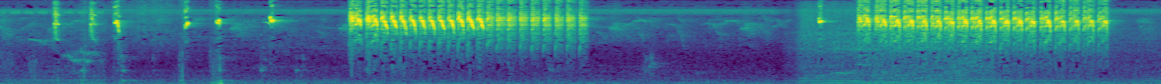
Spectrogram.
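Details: Little spiderhunter in lively song: several separate high sharp notes, then two long fast series of piercing high chips, each lasting about two to three seconds, over a faint steady background hum.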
